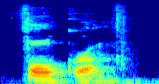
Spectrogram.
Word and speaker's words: Fulcrum: And how do you pronounce the company name specifically? Fulcrum.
